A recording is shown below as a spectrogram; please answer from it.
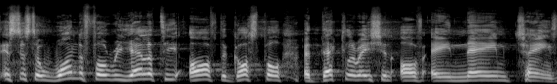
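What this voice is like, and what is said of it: Speaker with a noticeable accent. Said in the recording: “I still have an accent, don't I? ... my, my accent is still there”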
